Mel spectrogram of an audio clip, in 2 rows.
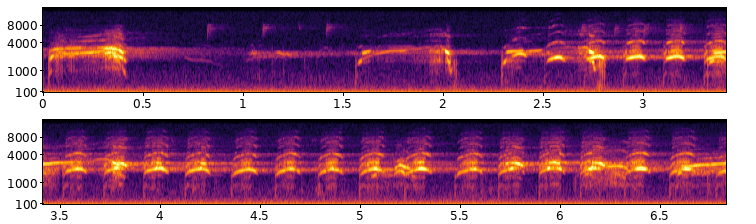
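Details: Wild osprey at a Kurzeme nest in Latvia, morning of 3 September 2024, as the male brings two fish for the young; one loud squeal, thin sliding notes, then a steady rhythmic series of shrill whistled chirps.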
